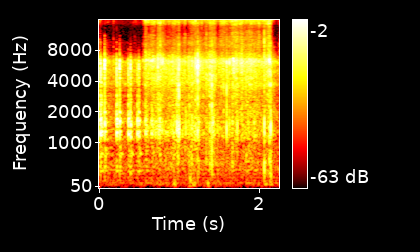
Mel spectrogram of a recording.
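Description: Plastic mailing envelope rustling and crinkling as it is handled, an irregular run of small crackles and clicks.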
